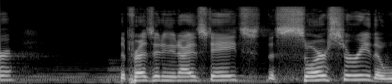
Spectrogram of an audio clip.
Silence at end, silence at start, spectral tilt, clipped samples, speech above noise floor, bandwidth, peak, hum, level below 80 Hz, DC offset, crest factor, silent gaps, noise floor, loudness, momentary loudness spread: 0 s; 0 s; -3.5 dB/octave; under 0.1%; 24 dB; 16 kHz; -6 dBFS; none; -56 dBFS; under 0.1%; 16 dB; none; -45 dBFS; -21 LUFS; 9 LU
